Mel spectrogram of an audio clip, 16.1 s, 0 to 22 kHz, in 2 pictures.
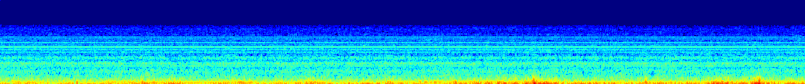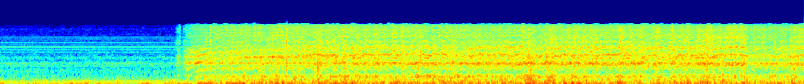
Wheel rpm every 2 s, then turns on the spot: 0, 0, 0, 0, 0, 150, 190, 190.
none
